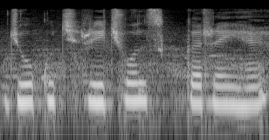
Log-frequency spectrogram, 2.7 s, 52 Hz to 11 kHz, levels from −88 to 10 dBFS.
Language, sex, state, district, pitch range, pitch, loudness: Hindi, female, Rajasthan, Bikaner, 205-230 Hz, 220 Hz, -14 LUFS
